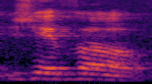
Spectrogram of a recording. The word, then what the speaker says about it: llevó: So, llevó with the accent on the O.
